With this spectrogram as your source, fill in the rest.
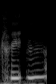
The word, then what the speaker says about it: Cretan: And it is pronounced Cretan, unfortunately. That is where we get the word that means idiot.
